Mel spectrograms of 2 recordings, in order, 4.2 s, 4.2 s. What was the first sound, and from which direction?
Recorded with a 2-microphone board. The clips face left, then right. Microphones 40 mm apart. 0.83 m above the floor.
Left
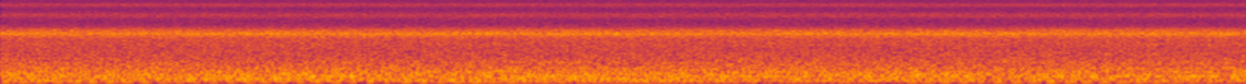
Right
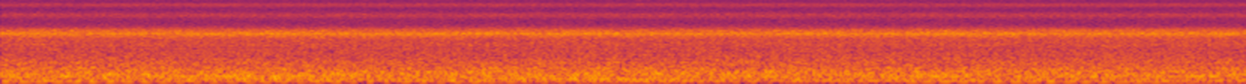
Only background noise.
